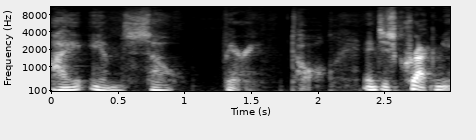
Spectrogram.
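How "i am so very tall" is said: hushed, very drawn-out, slow, breathy whisper. Retelling what Ryan whispered in the speaker's ear: imitating a whisper. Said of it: "whispered in my ear".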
